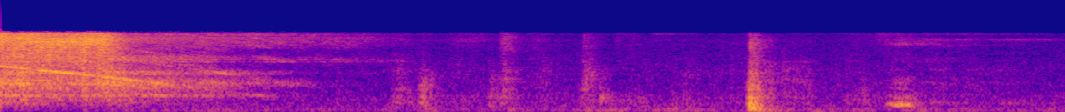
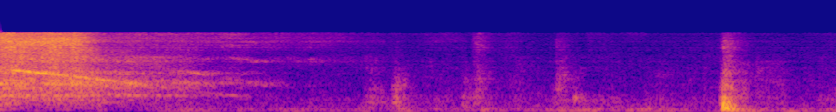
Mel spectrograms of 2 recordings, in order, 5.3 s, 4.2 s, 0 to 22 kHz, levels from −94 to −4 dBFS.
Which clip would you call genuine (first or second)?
first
